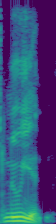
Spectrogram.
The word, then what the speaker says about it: Nguyen: I know Flacco like completely botched up the pronunciation of his name, but it's George Nguyen.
